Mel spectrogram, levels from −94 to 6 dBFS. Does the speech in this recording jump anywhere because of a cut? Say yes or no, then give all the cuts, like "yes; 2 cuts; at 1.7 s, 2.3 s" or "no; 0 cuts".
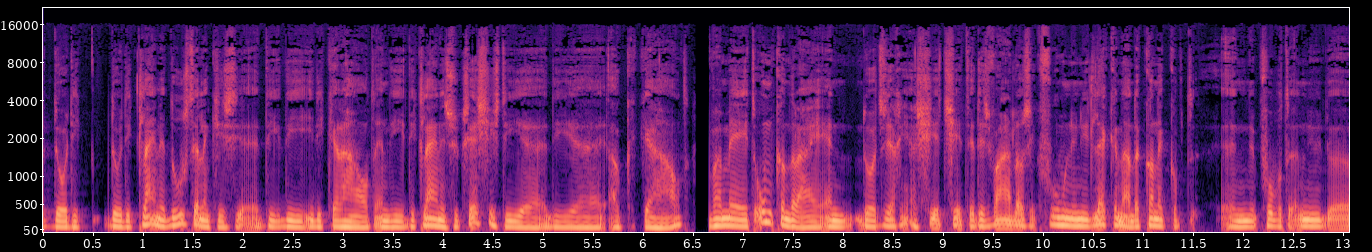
yes; 1 cut; at 6.5 s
